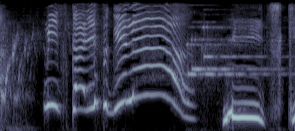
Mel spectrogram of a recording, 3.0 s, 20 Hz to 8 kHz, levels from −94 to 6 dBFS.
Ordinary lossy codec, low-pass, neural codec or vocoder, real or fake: none; 7.2 kHz; none; real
